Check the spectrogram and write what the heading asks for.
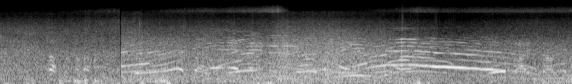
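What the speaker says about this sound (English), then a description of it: "rapids crashing, water splashing, and the raft bouncing through every wave" River rapids rush and splash around a raft on the Ganges, a loud churning roar with wind buffeting the microphone, while voices shout and call out over the water.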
